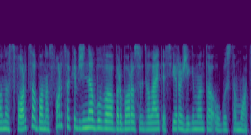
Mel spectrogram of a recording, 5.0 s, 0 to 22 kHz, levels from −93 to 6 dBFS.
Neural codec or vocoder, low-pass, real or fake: none; 5.4 kHz; real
